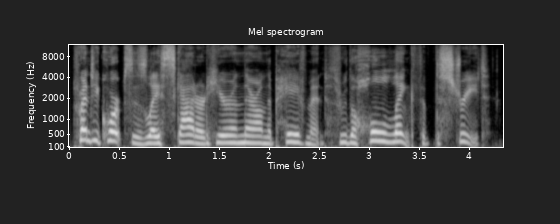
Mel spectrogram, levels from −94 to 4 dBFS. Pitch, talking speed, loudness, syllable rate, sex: 235 Hz, 235 wpm, -18 LUFS, 6.2 syllables/s, female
